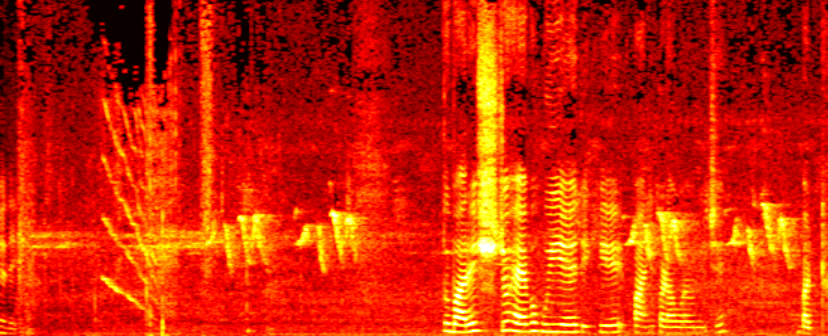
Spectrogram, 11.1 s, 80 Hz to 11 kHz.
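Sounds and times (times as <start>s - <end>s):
birds chirping: 0.0s - 11.0s
birds whistling: 0.3s - 5.5s, 7.5s - 10.8s.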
